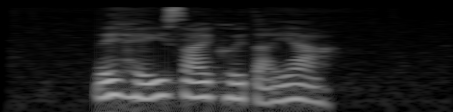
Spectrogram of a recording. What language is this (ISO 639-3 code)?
yue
